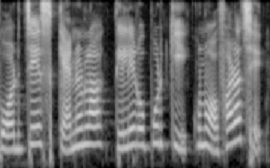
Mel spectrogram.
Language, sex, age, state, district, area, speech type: Bengali, female, 18-30, West Bengal, Hooghly, urban, read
